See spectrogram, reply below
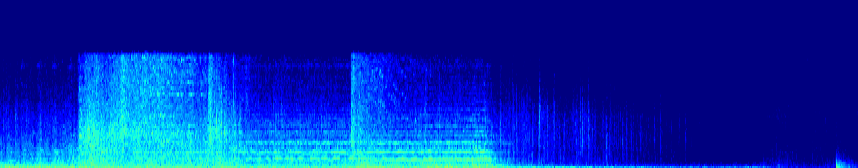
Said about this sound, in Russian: Двое бандитов выпрыгивают из кабины, а грузовик, кувыркаясь, падает с высокой кручи и взрывается.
